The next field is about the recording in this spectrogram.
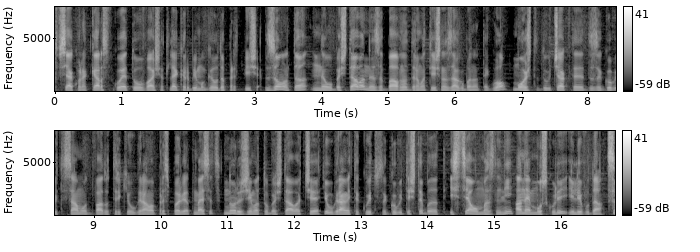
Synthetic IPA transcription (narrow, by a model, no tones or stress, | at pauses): t̪fsʲakolɛkaɾst̪vo̥koɛt̪ovaʃijət̪lɛkəɾbimoɡɤlˠd̪ɐpɾɛt̪̚piʃɛzɔnət̪ənɛobɛʃt̪avənɛzɐbavnəd̪ɾɐmɐt̪it͡ʃnəzaɡʊbənɐt̪ɛɡlˠɔmɔʒɛt̪ɛd̪ɐot͡ʃakvɐ̥t̪ɛd̪ɐzɐɡubit̪ɛ̥samod̪vad̪ot̪ɾik̟ilˠoɡɾaməpɾɛspɤɾvijət̪mɛsɛt̪snoɾɛʒimət̪obɛʃt̪avət͡ʃɛkʲilˠoɡɾamit̪ɛkoit̪ʊ̥zɐɡubit̪ɛʃt̪ɛbɤd̪ət̪ist̪sʲalˠomɐzniniɐnɛmuskʊliʔilivod̪as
